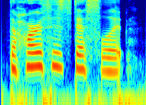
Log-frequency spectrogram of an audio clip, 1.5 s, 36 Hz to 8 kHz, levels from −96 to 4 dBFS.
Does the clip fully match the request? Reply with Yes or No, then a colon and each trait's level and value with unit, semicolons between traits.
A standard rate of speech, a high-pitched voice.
Yes: average, 165 wpm; high, 235 Hz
